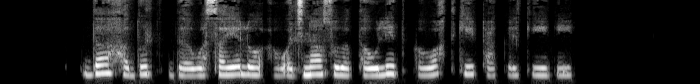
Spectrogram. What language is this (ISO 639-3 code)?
pus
